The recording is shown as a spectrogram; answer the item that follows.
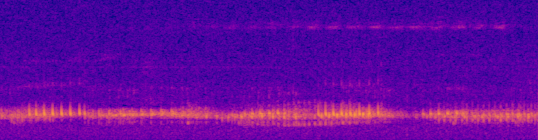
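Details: Breeding-season Schlegel's green tree frog calling in steady, rattling pulsed croaks that run almost without pause, swelling louder in the middle of the phrase and fading briefly near the end.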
